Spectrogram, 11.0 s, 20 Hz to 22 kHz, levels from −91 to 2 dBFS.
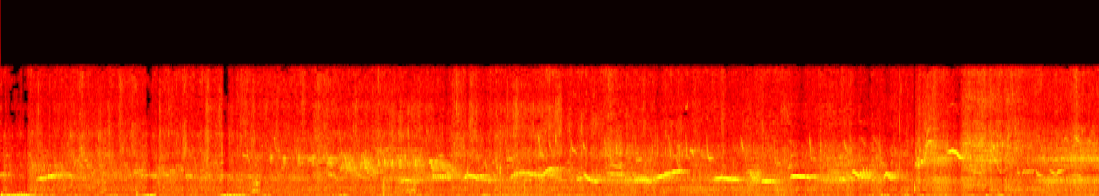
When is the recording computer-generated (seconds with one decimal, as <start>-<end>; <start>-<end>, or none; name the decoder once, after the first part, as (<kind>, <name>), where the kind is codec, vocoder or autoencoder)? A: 3.2-3.8 (vocoder, BigVGAN v2); 6.3-6.8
